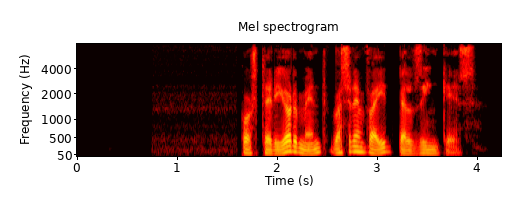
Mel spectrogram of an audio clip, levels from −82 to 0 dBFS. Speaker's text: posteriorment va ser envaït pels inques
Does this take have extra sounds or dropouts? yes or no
no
